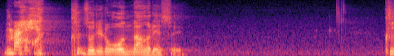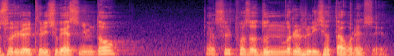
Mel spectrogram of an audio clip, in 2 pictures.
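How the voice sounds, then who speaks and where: A man's voice: fairly high pitch, expressive, fairly quick, pauses often. A male pastor preaching a sermon, asking the congregation questions and rising into exclamations.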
